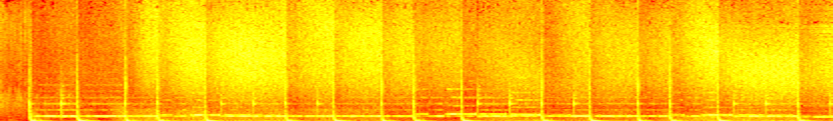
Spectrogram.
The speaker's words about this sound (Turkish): Orada bize şu fon müziği bir eşlik etsin.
